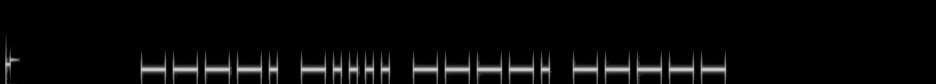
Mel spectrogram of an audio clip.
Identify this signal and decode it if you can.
Morse code, heard as a keyed tone, about 15 wpm, 700 Hz. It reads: 9690
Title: Numbers - 4-Digit 15wpm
